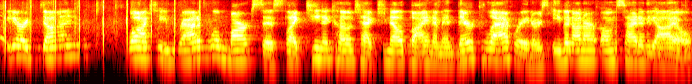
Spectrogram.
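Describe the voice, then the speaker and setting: Someone with an American accent talks at a moderate pace over noticeable background noise. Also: man, fairly high pitch for a man, ordinary pitch variation. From Denver, Colorado. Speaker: political candidate. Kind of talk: campaign speech. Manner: animated.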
